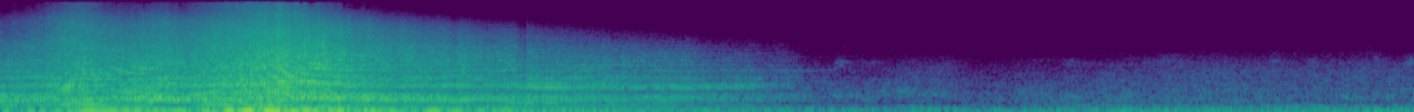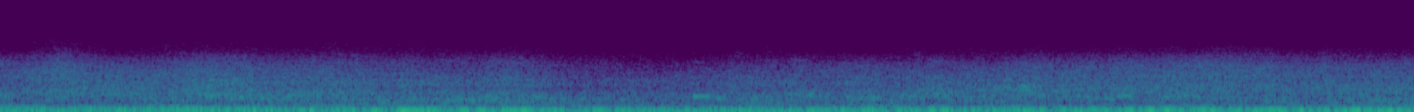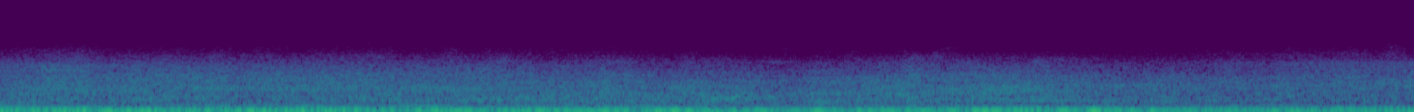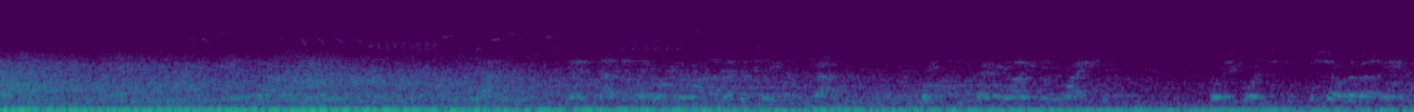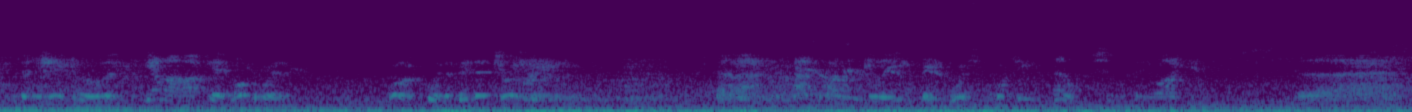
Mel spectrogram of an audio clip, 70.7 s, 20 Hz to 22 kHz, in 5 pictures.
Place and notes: Jacksons Ln, Scarborough, UK - olivers mount road racing ... 2021 ...
bob smith spring cup ... twins group A practice ... dpa 4060s to MixPre3 ...
22 May 2021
